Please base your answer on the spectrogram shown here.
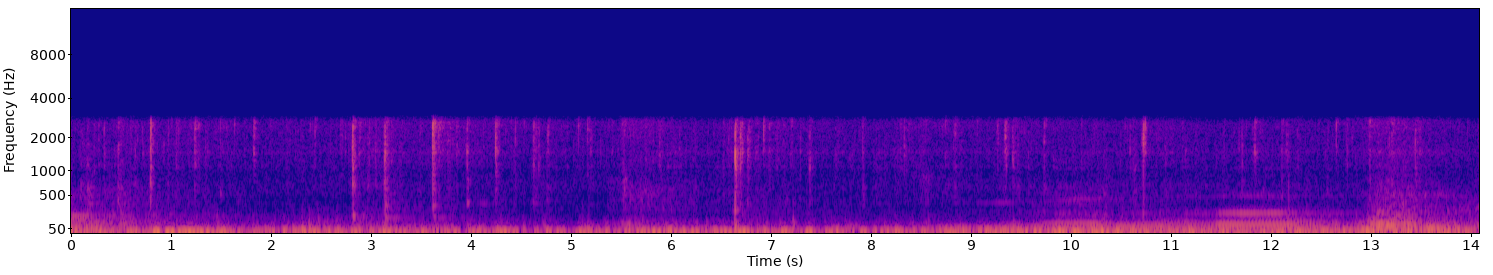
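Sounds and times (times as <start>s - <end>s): low steady rumble: 0.0s - 2.8s, 7.0s - 14.0s
campfire wood crackling and popping: 0.0s - 14.0s.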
